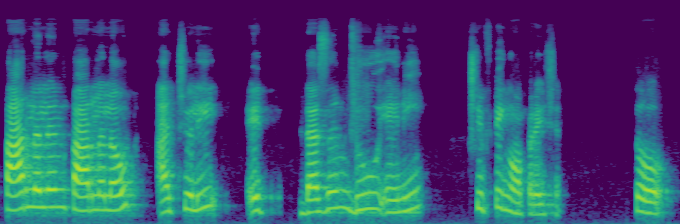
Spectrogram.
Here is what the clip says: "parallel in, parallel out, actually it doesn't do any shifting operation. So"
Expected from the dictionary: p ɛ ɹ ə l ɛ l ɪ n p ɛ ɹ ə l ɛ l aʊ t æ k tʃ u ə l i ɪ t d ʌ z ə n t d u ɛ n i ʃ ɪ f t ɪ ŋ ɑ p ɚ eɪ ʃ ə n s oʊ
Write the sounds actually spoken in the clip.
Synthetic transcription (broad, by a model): p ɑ ɹ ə l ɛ l ɪ n p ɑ ɹ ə l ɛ l aʊ t æ k tʃ u ə l i ɪ t d ʌ z ə n t d u ɛ n i ʃ ɪ f t ɪ ŋ ɑ p ɚ eɪ ʃ ə n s oʊ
